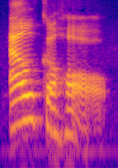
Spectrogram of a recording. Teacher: c'est super important de bien faire l'accent tonique sur la première syllabe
